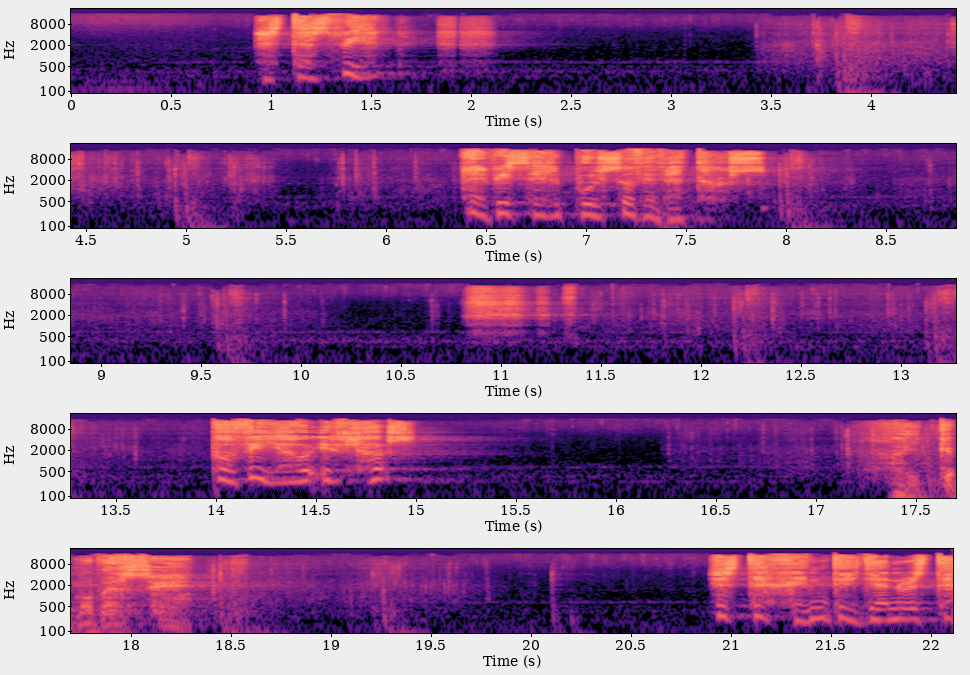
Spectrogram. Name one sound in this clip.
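A young woman speaks softly and anxiously nearby.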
